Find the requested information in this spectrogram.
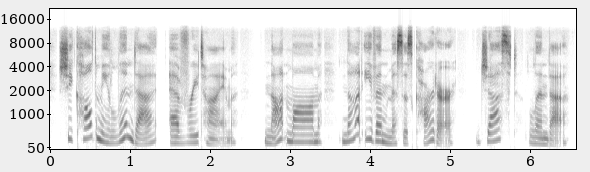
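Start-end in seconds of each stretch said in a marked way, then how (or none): none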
